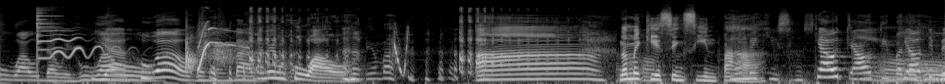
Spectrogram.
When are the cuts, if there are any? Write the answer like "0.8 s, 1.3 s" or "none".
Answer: 3.7 s, 6.1 s, 8.0 s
